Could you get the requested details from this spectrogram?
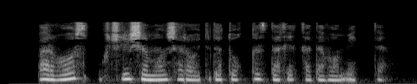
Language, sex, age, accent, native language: Uzbek, female, under 19, Samarqand, Uzbek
